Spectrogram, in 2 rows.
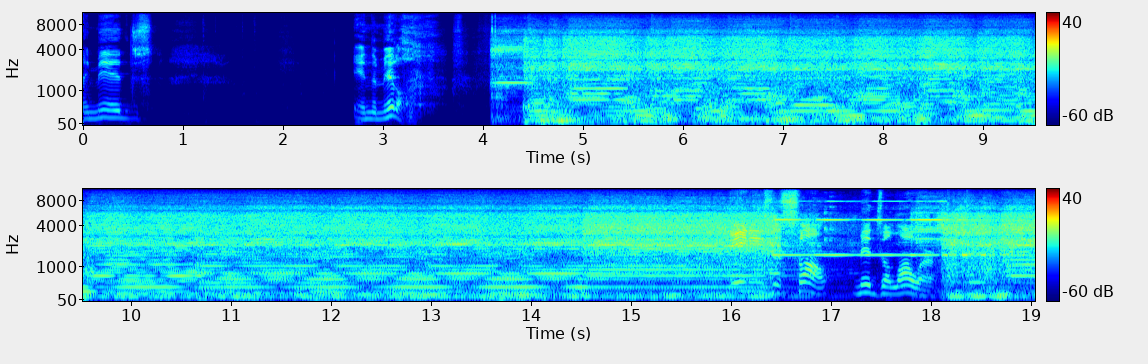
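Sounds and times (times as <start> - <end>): electric guitar riff: 4.1 - 17.0, 18.1 - 19.0.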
